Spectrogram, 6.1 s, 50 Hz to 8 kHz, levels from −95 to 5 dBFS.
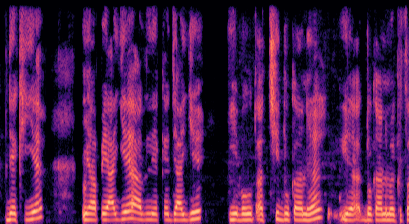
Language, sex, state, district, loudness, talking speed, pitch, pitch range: Hindi, male, Bihar, Begusarai, -14 LUFS, 155 wpm, 215 Hz, 210-235 Hz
